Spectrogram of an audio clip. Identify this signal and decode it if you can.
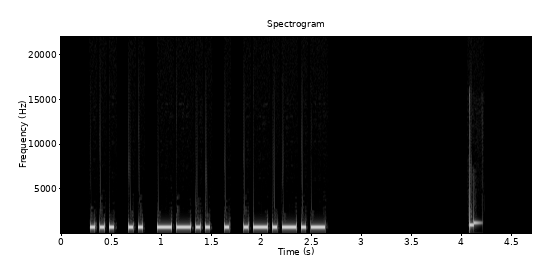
Morse code, heard as a keyed tone, about 25 wpm, 700 Hz. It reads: SIZE.
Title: Pangram Challenge v2 - 25wpm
